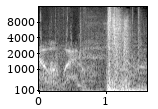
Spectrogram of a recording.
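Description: A heavy landing thuds hard on the floor.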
